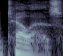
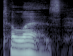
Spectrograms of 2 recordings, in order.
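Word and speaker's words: Telles: Essentially, it's a project for singer, songwriter, musician, producer Michael Tellez, or Tellez. T-E-L-L-E-S. However you want to pronounce that, that's okay with me, because this is a great, great band.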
